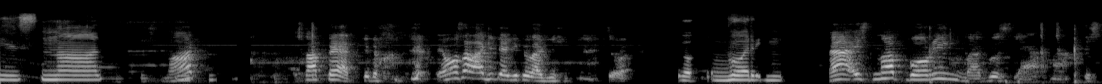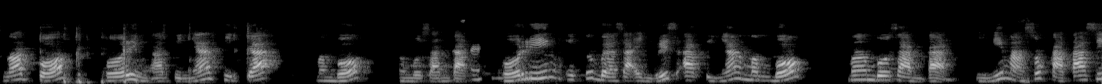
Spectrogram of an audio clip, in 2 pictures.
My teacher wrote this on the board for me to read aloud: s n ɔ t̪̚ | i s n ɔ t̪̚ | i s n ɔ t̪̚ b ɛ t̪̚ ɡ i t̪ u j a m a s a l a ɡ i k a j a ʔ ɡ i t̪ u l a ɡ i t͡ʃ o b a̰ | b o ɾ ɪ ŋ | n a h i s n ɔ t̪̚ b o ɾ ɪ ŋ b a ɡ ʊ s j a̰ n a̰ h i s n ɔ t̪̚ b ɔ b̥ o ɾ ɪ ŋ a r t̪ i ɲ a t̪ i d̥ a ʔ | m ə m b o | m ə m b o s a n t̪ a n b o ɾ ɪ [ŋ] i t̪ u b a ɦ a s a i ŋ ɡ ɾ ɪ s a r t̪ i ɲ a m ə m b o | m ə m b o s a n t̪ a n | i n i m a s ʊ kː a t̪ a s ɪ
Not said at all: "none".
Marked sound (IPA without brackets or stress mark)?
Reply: ŋ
